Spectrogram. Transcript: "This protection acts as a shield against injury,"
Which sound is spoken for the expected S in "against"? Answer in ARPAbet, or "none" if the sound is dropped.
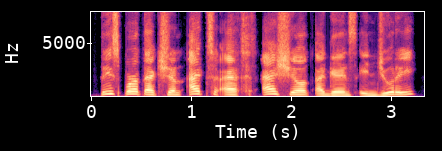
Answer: S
